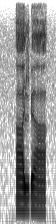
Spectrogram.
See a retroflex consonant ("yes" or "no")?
yes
